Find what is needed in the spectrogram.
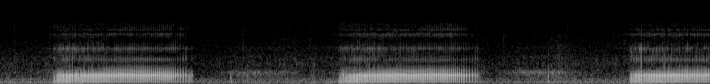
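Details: Man snoring through the night, keeping another person awake: loud, droning, vibrating snores on each in-breath, about 20 a minute, with quieter out-breaths between; snoring.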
